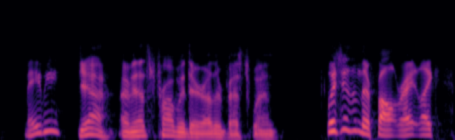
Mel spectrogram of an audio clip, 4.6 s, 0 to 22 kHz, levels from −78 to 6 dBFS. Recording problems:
muffled; very; fading above 2.5 kHz

